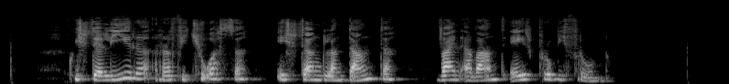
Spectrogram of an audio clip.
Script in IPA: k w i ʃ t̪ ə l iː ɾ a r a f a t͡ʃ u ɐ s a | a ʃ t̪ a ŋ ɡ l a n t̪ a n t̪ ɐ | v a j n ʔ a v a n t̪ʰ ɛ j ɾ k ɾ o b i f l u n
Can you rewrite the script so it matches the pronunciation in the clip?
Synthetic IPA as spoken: k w i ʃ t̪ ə l iː ɾ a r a f i t͡ʃ u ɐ s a | e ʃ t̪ a ŋ ɡ l a n t̪ a n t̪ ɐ | v a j n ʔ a v a n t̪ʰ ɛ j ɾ p ɾ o b i f ɾ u n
